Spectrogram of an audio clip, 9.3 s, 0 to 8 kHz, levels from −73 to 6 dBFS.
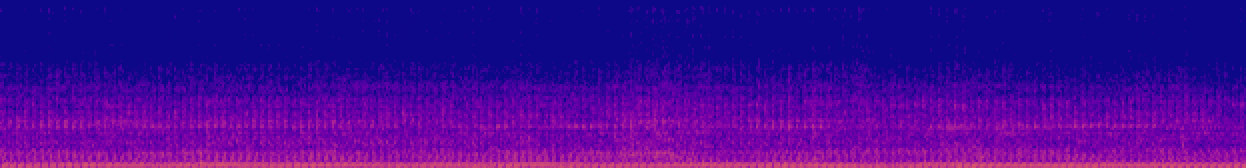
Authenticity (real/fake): real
